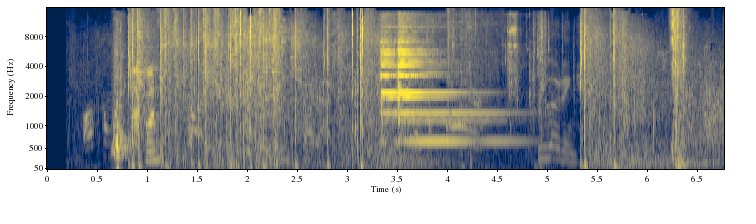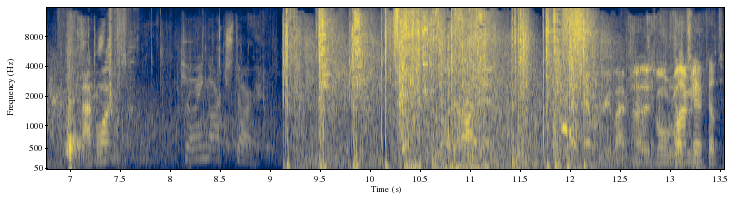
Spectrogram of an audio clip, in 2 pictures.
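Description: Gunfire from a video game rifle rattles in rapid bursts.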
